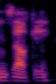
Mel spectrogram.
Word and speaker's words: Zielke: I'm Zielke, pronounced correctly, Zielke.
